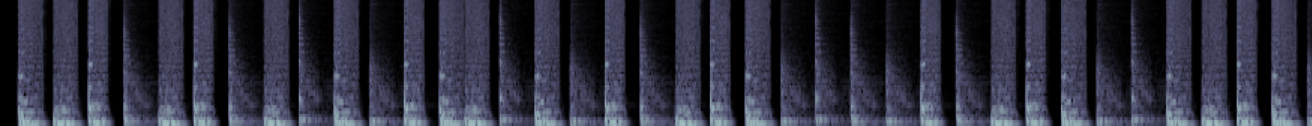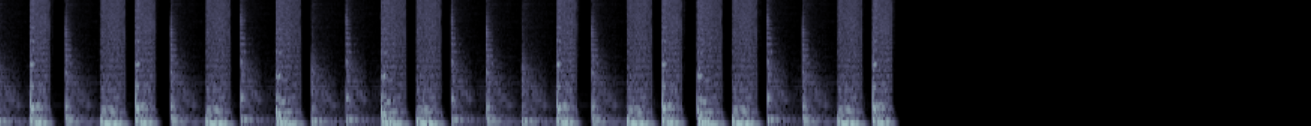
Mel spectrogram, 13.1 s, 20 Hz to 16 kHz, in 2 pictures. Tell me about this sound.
Music > Solo instrument
Very very very very dissonant lead
Highly dissonant lead
140bpm, lead, loop, synth, techno, trance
